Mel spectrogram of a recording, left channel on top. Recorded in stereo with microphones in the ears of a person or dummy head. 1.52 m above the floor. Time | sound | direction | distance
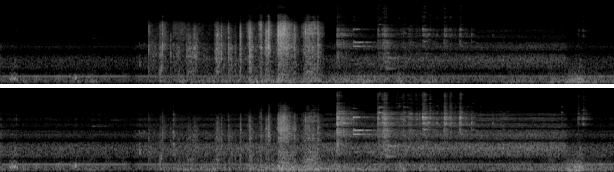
0.0 | a vehicle | 30° right (ahead or behind) | ?
1.5 | tearing paper | 50° left (ahead or behind) | ?
3.4 | breaking glass | 25° right (ahead or behind) | ?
